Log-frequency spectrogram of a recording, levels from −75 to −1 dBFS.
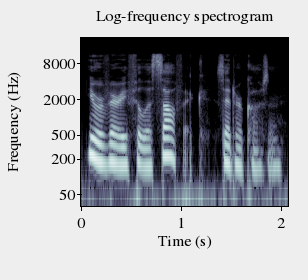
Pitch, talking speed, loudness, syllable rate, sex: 170 Hz, 175 wpm, -18 LUFS, 6.2 syllables/s, female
